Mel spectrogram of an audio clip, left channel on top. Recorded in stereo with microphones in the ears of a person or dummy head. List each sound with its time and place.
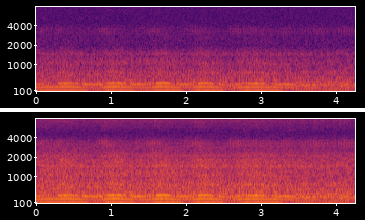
0.0 s a lawn mower: 60° right (ahead or behind)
